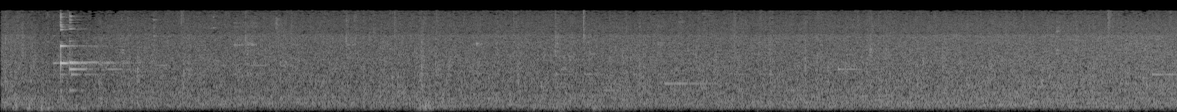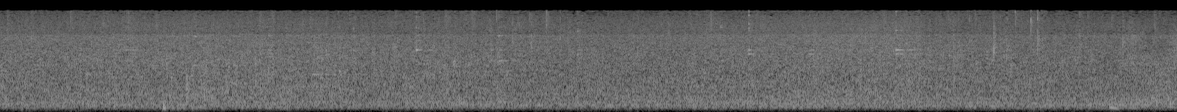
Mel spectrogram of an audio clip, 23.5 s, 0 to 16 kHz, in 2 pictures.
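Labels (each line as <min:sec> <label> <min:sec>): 0:00.0 Faint wind chimes in the distance. 0:23.5
0:00.0 Loud rain pouring continuously. 0:23.5
0:00.5 A strong chime jingle sounds. 0:01.0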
